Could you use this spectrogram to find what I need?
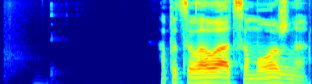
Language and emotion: Russian, positive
